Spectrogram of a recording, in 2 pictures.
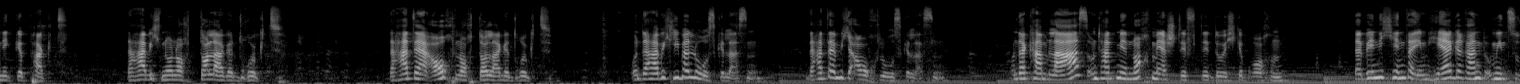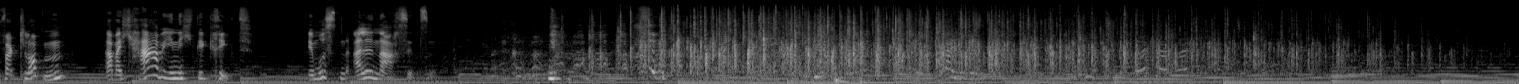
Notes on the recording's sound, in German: Ausschnitte aus der Veranstaltung auf dem Flux Bergfest 22.08.2018 im FluxBau, Berlin. Liveshow auf dem Flux Bergfest 22.08.2018 im FluxBau, Berlin. Heißen Dank an den FluxFM, unser tolles Publikum.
